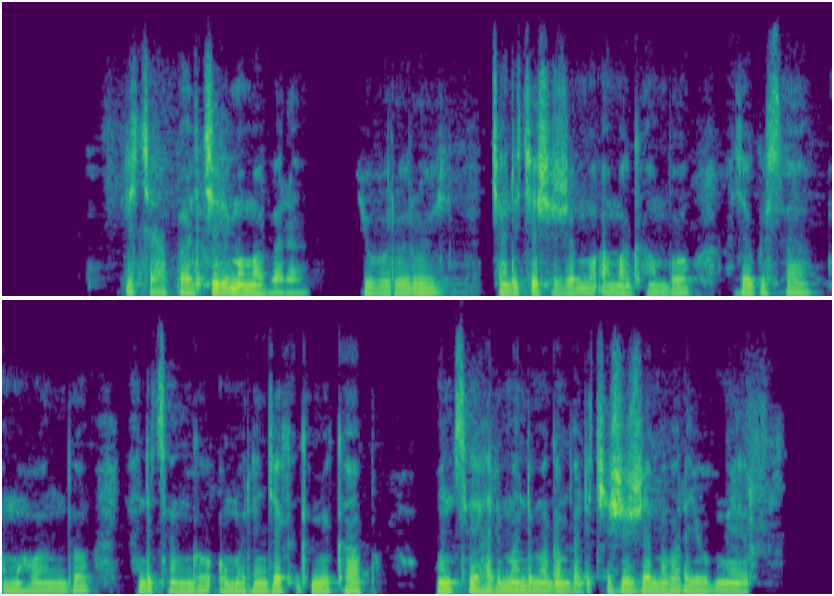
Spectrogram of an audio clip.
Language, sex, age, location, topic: Kinyarwanda, female, 25-35, Nyagatare, government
